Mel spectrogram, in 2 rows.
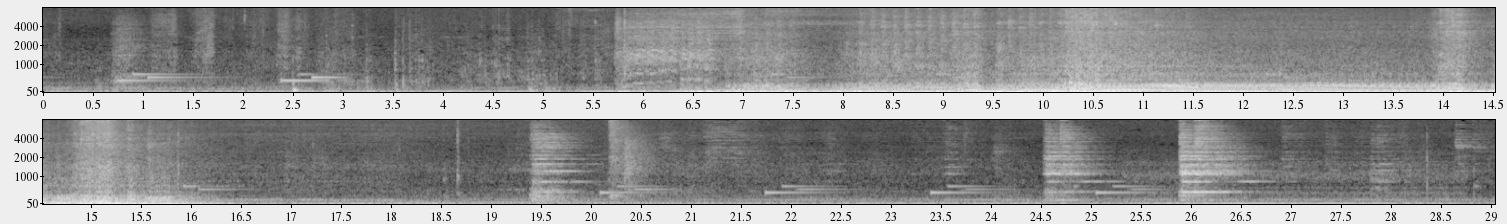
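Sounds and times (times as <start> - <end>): car engine starting and revving: 5.7 - 16.4.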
